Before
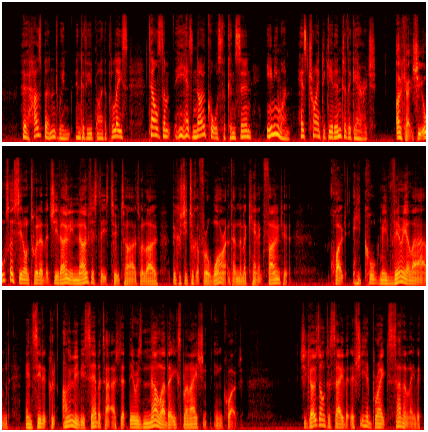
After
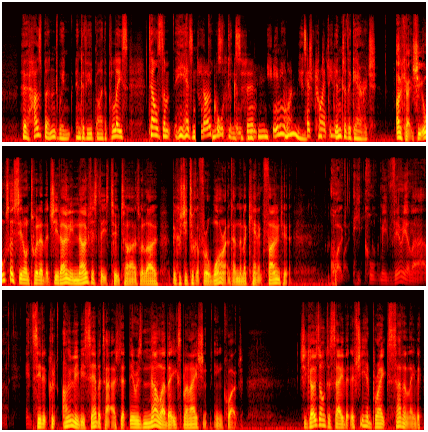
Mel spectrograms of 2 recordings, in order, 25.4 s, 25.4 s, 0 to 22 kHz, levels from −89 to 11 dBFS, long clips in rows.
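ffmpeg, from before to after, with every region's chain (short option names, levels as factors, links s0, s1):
-filter_complex "[0:a]asettb=1/sr,asplit=3[s0][s1][s2];[s0]atrim=end=3.864[s3];[s1]atrim=start=3.86:end=6.68,asetpts=PTS-STARTPTS,afade=t=in:d=0.004:c=qsin,afade=t=out:st=2.816:d=0.004:c=qsin,lowpass=f=3700:p=1,acrossover=split=250|2700[s4][s5][s6];[s5]adelay=120[s7];[s4]adelay=350[s8];[s8][s7][s6]amix=inputs=3:normalize=0,atrim=end_sample=124362[s9];[s2]atrim=start=6.676[s10];[s3][s9]acrossfade=d=0.004:c1=hsin:c2=qsin[s11];[s11][s10]acrossfade=d=0.004:c1=qsin:c2=hsin,asettb=1/sr,asplit=3[s12][s13][s14];[s12]atrim=end=10.854[s15];[s13]atrim=start=10.85:end=11.44,asetpts=PTS-STARTPTS,afade=t=in:d=0.004:c=qsin,afade=t=out:st=0.586:d=0.004:c=qsin,bandreject=f=900:w=7.7,asplit=2[s16][s17];[s17]adelay=30,volume=0.224[s18];[s16][s18]amix=inputs=2:normalize=0,atrim=end_sample=26019[s19];[s14]atrim=start=11.436[s20];[s15][s19]acrossfade=d=0.004:c1=hsin:c2=qsin[s21];[s21][s20]acrossfade=d=0.004:c1=qsin:c2=hsin,asettb=1/sr,asplit=3[s22][s23][s24];[s22]atrim=end=15.164[s25];[s23]atrim=start=15.16:end=17.58,asetpts=PTS-STARTPTS,afade=t=in:d=0.004:c=qsin,afade=t=out:st=2.416:d=0.004:c=qsin,aderivative,aecho=1:1:140:0.126,atrim=end_sample=106722[s26];[s24]atrim=start=17.576[s27];[s25][s26]acrossfade=d=0.004:c1=hsin:c2=qsin[s28];[s28][s27]acrossfade=d=0.004:c1=qsin:c2=hsin,highpass=50,equalizer=f=780:t=o:w=0.25:g=-12,volume=2.51"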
